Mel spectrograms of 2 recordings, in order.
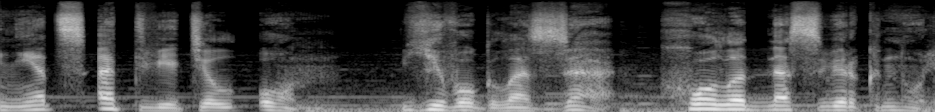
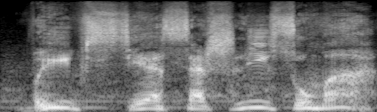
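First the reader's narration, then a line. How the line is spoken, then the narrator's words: Shouting. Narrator (Russian): закричал Альбус Дамблдор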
